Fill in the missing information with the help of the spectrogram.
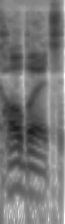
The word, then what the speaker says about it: Colbert: whatever his name is, Stephen Colbert's like fucking non-stop political. – I believe the T is silent. It's Colbert.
